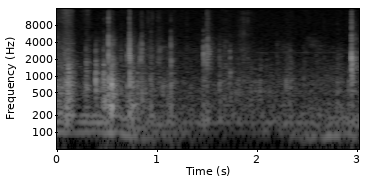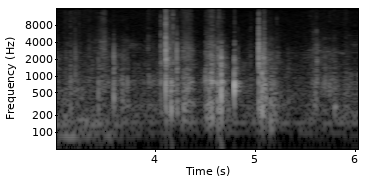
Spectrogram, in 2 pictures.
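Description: Rustling with scattered clicks, close to the microphone, including a cluster of sharper clicks about four seconds in.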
